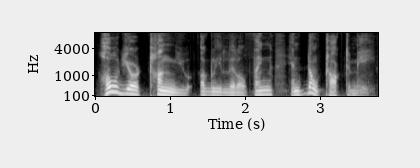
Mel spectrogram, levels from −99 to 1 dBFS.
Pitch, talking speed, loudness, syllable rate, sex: 120 Hz, 190 wpm, -19 LUFS, 4.7 syllables/s, male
